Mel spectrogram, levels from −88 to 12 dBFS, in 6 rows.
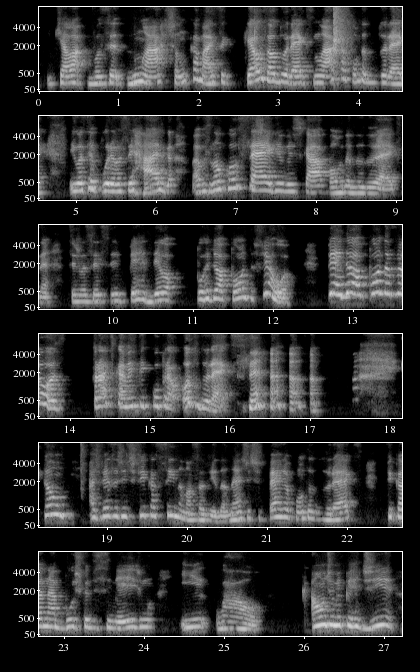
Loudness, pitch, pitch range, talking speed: -17 LUFS, 225 Hz, 195-270 Hz, 180 wpm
